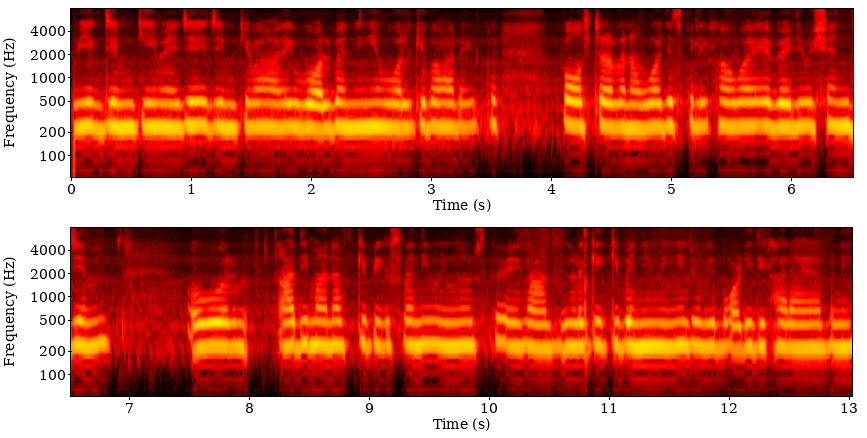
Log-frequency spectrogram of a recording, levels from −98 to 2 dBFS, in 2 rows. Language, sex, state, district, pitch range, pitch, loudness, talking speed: Hindi, female, Uttar Pradesh, Budaun, 230-245 Hz, 235 Hz, -36 LUFS, 205 wpm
